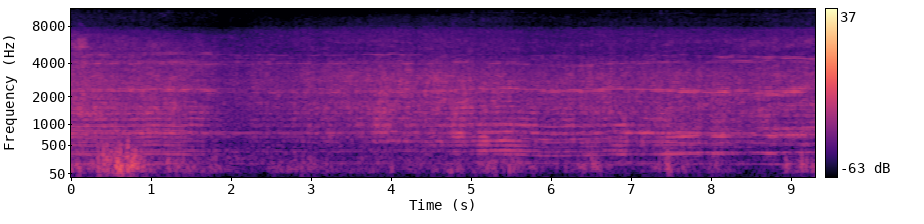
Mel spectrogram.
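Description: Small Ardupilot quadcopter motors run at a steady, faint whine with a thin propeller buzz, heard from a distance over low rumbling background noise for several seconds.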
